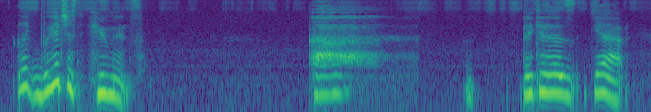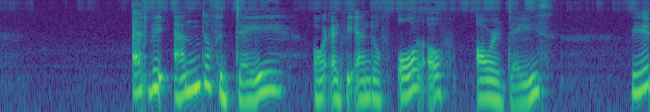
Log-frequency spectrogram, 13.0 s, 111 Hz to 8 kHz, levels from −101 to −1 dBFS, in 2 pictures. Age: 20-39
